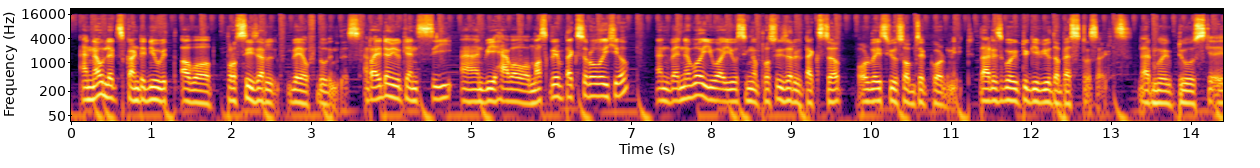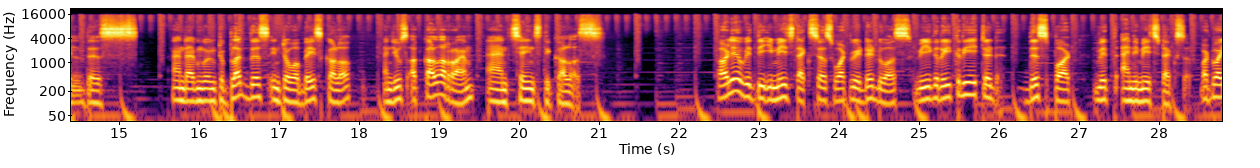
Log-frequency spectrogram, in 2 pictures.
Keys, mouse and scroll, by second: 0.2 click, 1.4 click, 2.2 middle click, 2.8 middle click, 3.2 click, 4.8 ctrl+z, 7.0 ctrl+1, 8.6-9.7 drag, 12.1 click, 12.9 ctrl+z, 13.2-15.1 drag, 15.1 ctrl+z, 15.4 click, 15.7-16.6 drag, 17.2 shift+a, 19.9 ctrl+c, 20.5 click, 20.9 ctrl+v, 21.1 click, 22.1 click, 22.3-23.0 drag, 23.5 g, 24.2 click, 24.4-25.8 drag, 26.3 click, 27.8 click.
